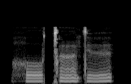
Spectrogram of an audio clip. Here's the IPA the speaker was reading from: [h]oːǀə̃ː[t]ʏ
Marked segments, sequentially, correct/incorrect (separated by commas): correct, correct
